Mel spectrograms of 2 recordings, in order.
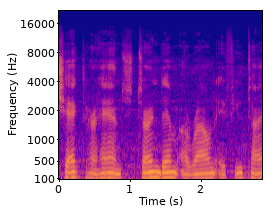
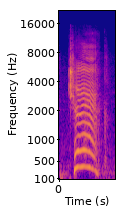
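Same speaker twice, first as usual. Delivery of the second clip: high call of his name. Acted. Grace calling out to Jack, high call. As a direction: call him across the room.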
